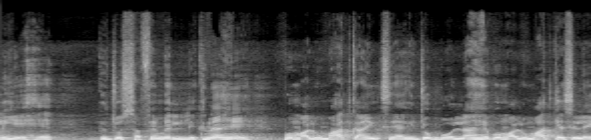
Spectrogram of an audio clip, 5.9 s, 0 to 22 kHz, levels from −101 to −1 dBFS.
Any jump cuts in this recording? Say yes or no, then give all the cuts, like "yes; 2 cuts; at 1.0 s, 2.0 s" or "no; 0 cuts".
no; 0 cuts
